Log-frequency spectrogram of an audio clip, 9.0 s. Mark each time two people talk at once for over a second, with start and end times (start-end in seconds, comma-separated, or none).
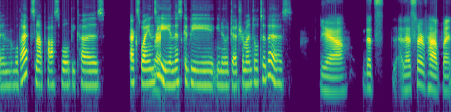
none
